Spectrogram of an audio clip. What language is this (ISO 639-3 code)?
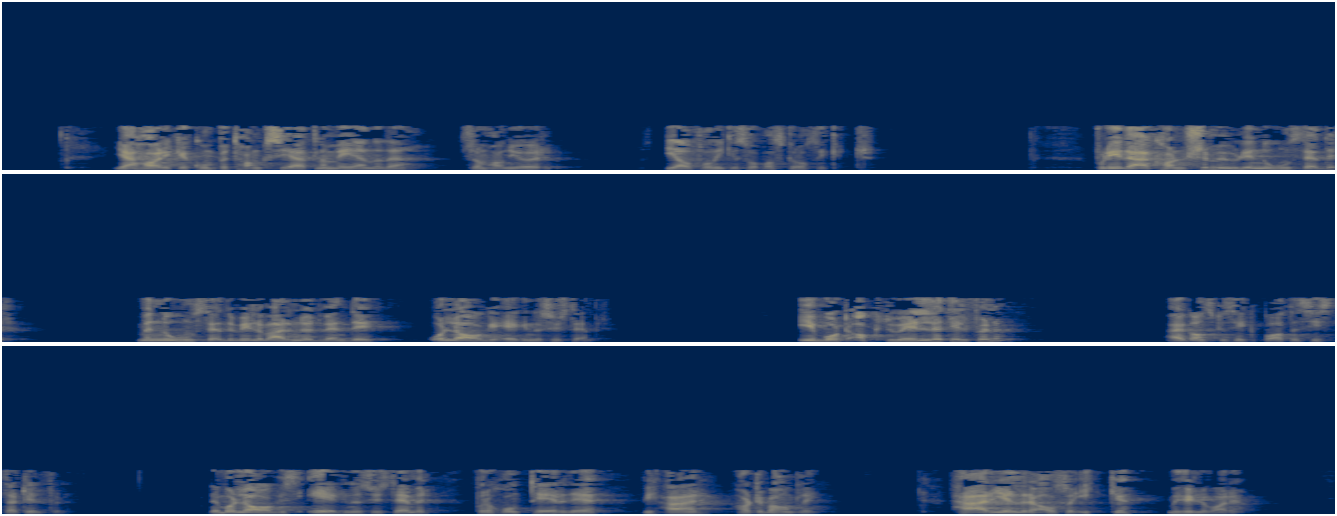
nob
